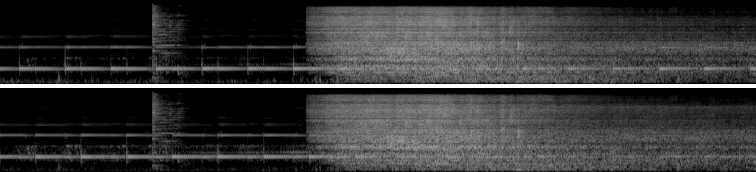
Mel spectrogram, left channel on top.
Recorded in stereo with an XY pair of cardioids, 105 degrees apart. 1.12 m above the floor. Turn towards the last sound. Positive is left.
turn(degrees=10)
